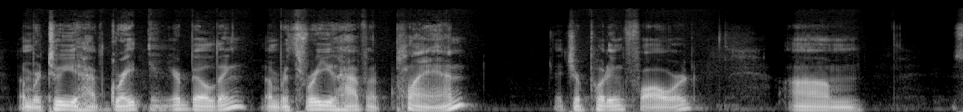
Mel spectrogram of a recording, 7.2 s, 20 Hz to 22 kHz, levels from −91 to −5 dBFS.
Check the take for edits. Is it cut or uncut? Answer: cut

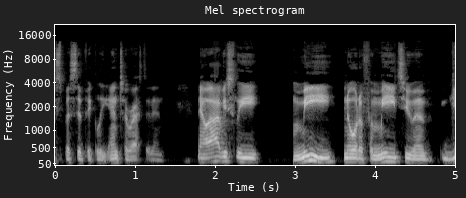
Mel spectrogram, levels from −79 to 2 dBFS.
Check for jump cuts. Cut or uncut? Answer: cut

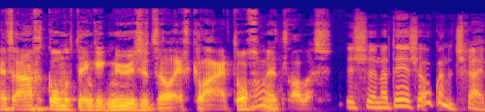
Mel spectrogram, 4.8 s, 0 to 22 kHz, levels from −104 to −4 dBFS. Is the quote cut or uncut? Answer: uncut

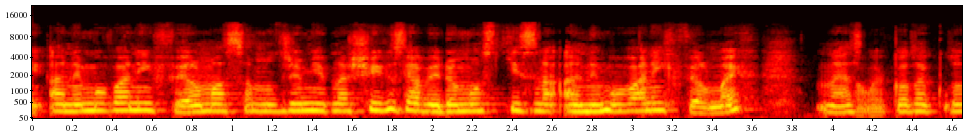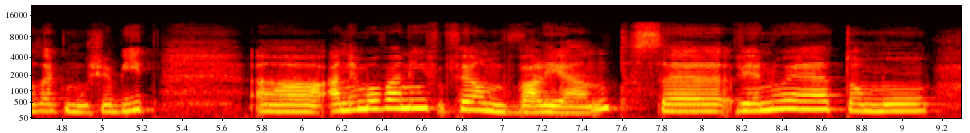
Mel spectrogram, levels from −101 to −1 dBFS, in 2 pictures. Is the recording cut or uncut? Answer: cut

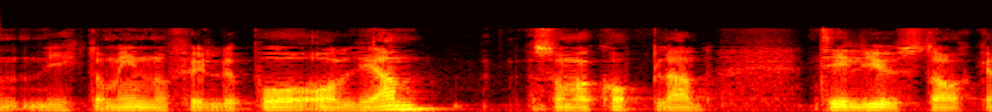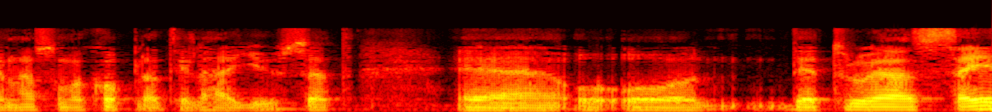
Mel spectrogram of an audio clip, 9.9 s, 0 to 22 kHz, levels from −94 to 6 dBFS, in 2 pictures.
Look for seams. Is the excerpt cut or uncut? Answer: uncut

